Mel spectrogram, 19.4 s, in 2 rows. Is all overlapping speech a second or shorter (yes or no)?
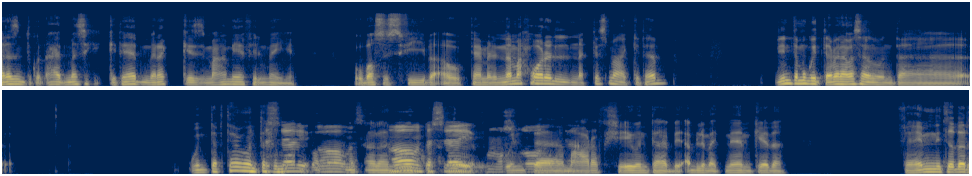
no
